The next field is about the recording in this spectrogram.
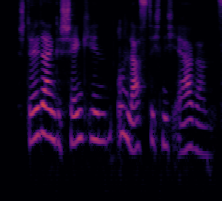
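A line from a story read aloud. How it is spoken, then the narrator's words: Soft words into ear. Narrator (German): sagte leise in sein Ohr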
